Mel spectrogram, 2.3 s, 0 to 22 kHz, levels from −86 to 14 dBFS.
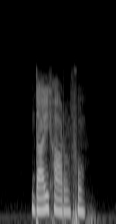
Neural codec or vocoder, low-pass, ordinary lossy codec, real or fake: none; 7.2 kHz; Opus, 32 kbps; real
